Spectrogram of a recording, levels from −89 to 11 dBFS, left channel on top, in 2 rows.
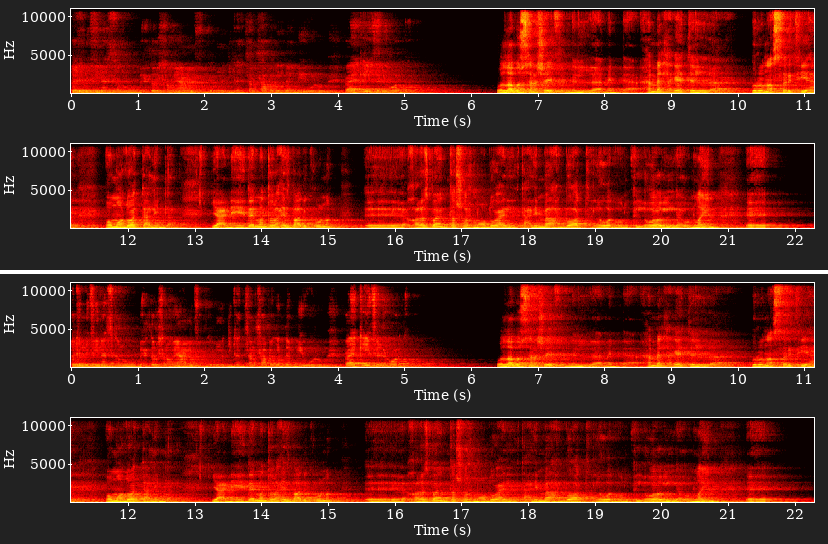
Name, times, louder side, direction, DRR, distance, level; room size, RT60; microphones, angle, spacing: voice 1, 0.0-5.1, right 1 dB, 70° right, 1 dB, 2.8 m, -30 dB
voice 2, 6.4-9.9 10.2-15.1 15.5-21.6, left 1 dB, 35° left, 5 dB, 0.8 m, -21 dB
21.5 x 21.0 x 6.5 m, 2.2 s
head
